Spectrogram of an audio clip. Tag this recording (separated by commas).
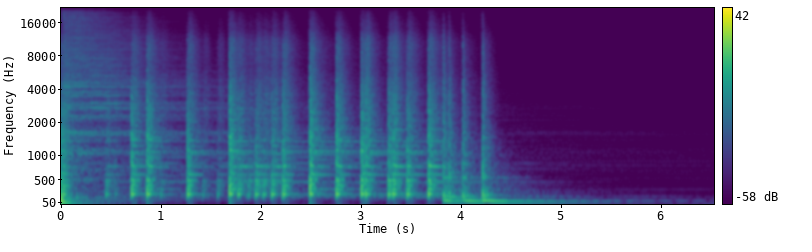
Drum, Percussion, Music, Drum kit, Musical instrument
